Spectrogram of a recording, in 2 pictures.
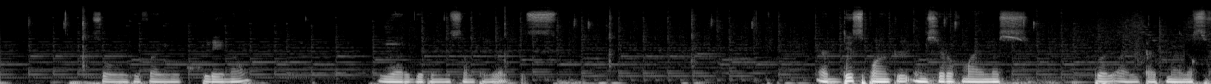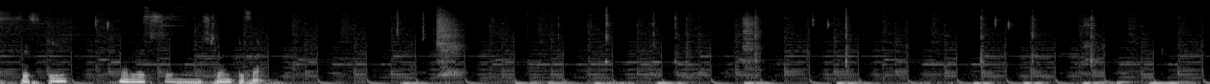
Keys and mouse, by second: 0.2 click, 0.6 space, 4.8 space, 5.7 click, 5.9 space, 7.0 click, 7.7 k, 8.2 k, 9.4 click, 11.0 -, 11.7 Return, 13.0 click, 13.8 -, 17.9 Return, 18.8 space, 20.2 click, 20.4 space, 22.0 click, 22.2 space, 23.5 =, 23.7 =.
